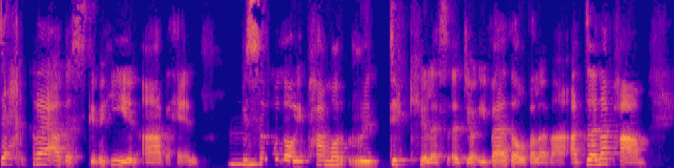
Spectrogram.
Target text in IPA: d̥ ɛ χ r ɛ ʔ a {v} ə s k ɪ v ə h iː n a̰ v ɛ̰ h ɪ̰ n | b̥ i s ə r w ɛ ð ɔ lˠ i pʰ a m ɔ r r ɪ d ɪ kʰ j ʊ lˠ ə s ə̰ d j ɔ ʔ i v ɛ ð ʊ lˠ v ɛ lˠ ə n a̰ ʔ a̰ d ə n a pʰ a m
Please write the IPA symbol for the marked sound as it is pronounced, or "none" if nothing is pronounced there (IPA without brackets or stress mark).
ð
